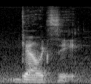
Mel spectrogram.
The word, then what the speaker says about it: Galak-Z: it is it is it is pronounced Galaxy all right here we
